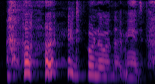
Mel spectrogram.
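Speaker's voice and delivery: said through a laugh, lifted pitch. Real, not acted. Speaker laughs off her own puzzling remark, laughing. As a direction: laugh while admitting it.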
